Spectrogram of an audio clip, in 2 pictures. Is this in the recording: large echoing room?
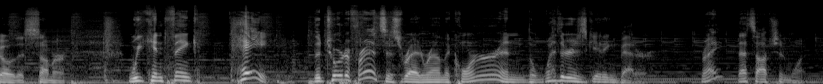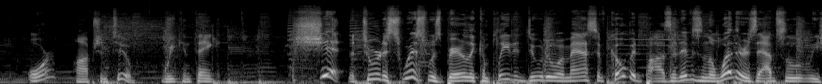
no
